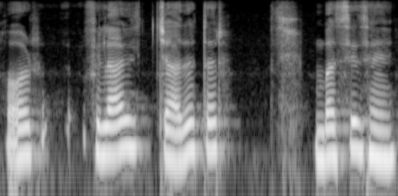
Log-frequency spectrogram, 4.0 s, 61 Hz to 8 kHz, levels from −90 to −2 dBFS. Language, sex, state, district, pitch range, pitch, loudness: Hindi, male, Madhya Pradesh, Bhopal, 165-190 Hz, 180 Hz, -15 LUFS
